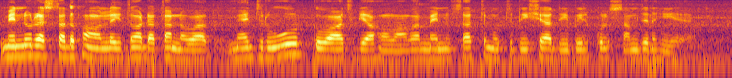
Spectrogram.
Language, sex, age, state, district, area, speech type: Punjabi, female, 45-60, Punjab, Barnala, urban, read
